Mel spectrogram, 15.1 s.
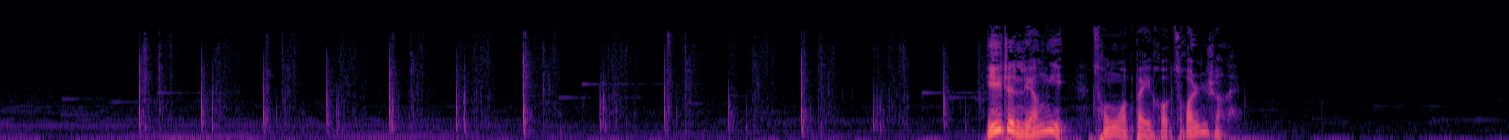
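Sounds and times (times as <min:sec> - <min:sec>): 
shoes stepping on a floor: 0:01.4 - 0:09.9
speech: 0:09.9 - 0:12.4.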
